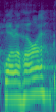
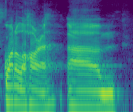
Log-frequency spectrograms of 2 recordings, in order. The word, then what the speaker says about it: Guadalajara: So tell me about Guadalajara. Did I say that correctly? What did you decide on that? – Yeah. So you almost said it correctly. It's Guadalajara.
